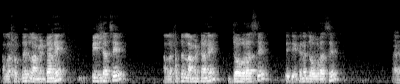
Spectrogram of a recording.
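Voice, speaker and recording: A man teaching an online Quran lesson, explaining patiently and chanting words slowly. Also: mid-range voice, a little mellow, slight background noise. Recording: echoey room, voice from a distance.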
